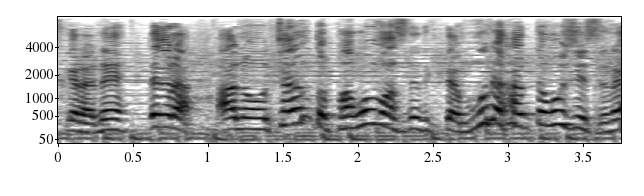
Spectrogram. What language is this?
Japanese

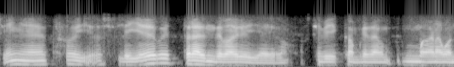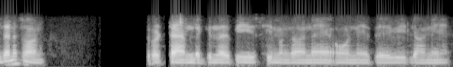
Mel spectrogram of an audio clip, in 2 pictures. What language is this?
Dogri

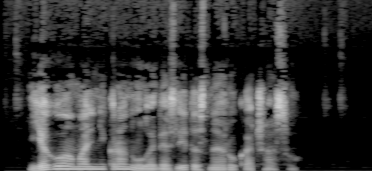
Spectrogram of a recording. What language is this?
Belarusian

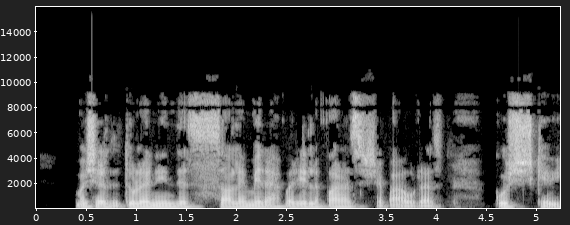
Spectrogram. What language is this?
Pashto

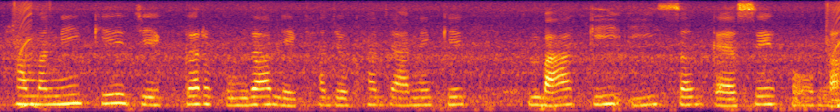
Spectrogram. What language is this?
Bhojpuri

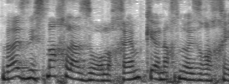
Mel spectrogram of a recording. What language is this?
Hebrew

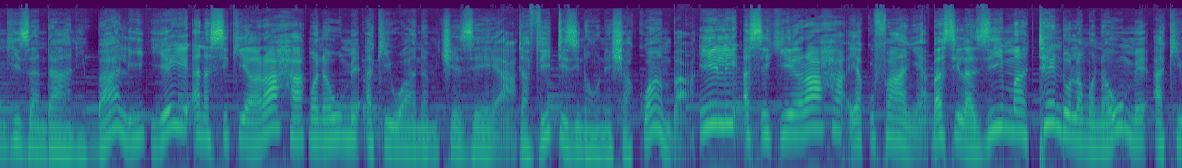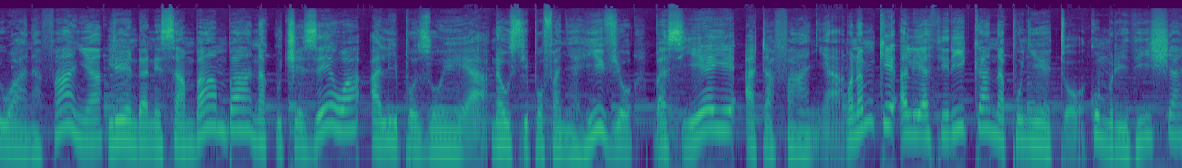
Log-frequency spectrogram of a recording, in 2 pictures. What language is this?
Swahili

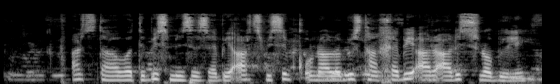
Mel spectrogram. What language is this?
Georgian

